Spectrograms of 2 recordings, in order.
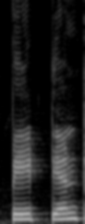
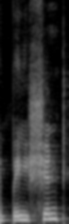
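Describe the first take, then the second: First: पेटेंट with a hard T in the middle; wrong T pronunciation. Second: पेशेंट, the T sounded as श; T read as SH. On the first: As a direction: say पेटेंट with "tent", not "shent". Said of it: "टी के बाद में आई ई है". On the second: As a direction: say पेशेंट as "pay-shent". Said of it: "टी को श पढ़ रहे हैं". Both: Shown as a demonstration.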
